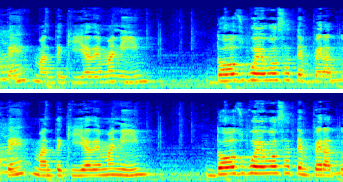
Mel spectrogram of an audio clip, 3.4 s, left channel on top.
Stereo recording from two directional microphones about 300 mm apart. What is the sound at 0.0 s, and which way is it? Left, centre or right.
Speech, right.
